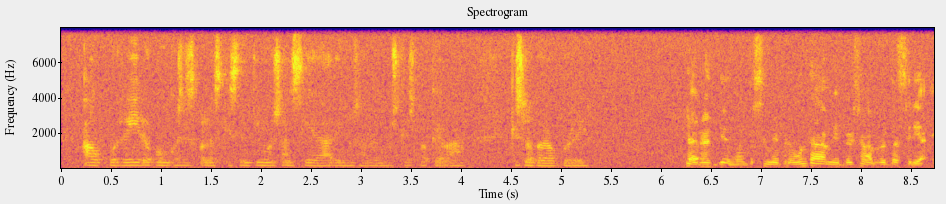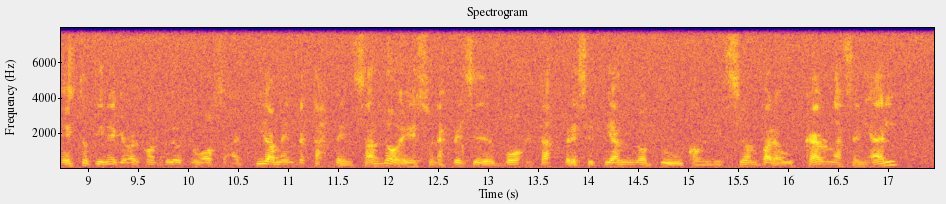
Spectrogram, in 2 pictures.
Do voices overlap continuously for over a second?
No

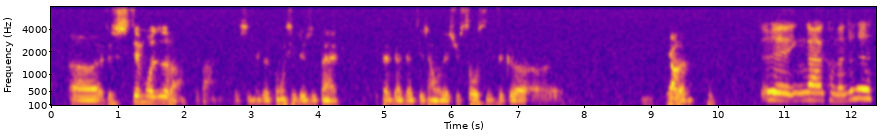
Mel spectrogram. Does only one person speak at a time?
Yes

